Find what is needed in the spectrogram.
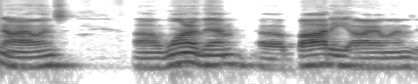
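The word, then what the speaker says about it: Bodie: one of them a body Island it's spelled like bod um but it sounds like body and that's sort of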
